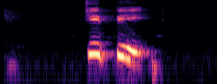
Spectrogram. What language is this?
Domaaki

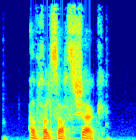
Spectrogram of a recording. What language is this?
Kabyle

